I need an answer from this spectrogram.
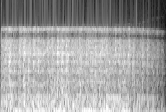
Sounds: train
rail transport
vehicle

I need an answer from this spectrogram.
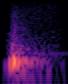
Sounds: whoosh

